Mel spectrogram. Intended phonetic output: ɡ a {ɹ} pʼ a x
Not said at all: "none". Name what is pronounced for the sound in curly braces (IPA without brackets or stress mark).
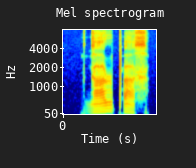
ɹ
